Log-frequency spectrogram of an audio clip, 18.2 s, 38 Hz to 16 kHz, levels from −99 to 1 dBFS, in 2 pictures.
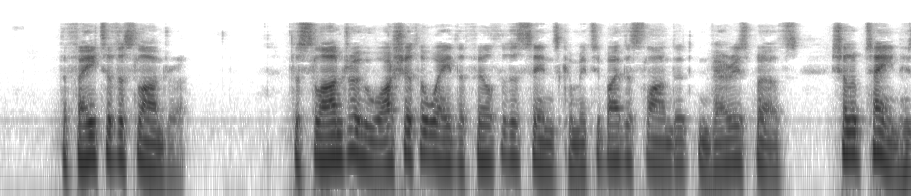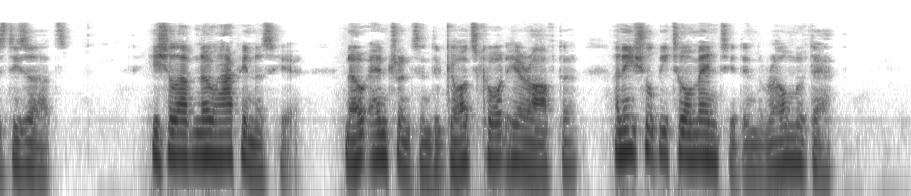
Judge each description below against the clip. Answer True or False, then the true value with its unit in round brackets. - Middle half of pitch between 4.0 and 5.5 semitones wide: True (5.1 semitones)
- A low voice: True (110 Hz)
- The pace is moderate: True (160 wpm)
